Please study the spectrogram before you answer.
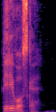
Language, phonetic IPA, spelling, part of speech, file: Russian, [pʲɪrʲɪˈvoskə], перевозка, noun, Ru-перевозка.ogg
- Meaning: conveyance, transportation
